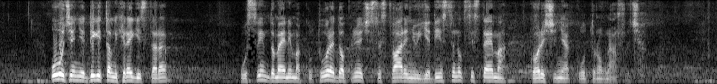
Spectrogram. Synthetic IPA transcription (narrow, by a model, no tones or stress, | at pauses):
uʋo̞d͡ʑe̞ɲe̞d̪iɡit̪alnixɾe̞ɡist̪aɾa | usʋimd̪o̞me̞ːnimakulˠt̪uːɾe̞d̪o̞pɾinet͡ɕi̥sest̪ʋaːɾaɲuje̞d̪inst̪ʋe̞no̞ɡsist̪e̞ːmako̞ɾiʃt͡ɕeɲakulˠt̪uɾnoɡna̰ːsle̞d͡ʑḁ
